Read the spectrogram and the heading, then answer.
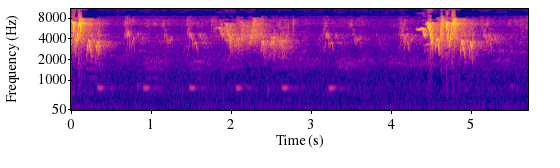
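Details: Shrill rattling chatter of a White-throated kingfisher opening and closing the passage, with a softer chattering phrase between and a faint ticking note repeating about every half second.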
